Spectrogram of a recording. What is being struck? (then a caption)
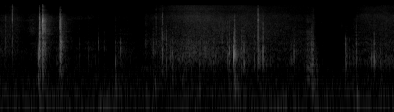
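Glossy paper magazine. Fingernails scratch across the glossy pages of a Libelle magazine as fingers turn them. The result is quiet, bright, crisp crinkles and papery scratches, with a few sharper snaps standing out over a soft hiss and very little low end.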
